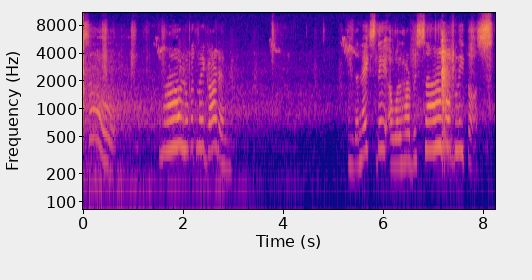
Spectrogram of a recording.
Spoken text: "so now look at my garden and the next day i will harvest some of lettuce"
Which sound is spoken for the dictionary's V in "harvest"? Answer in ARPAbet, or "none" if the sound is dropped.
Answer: B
